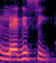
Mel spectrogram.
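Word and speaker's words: legacy: बहुत ही आसन है लेग सी लेग पर के लिए जैसे लेग बोलते हैं बस सी उसके बाद लगा देना है मैजिशियन मतलब जादूगर मैजिशियन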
